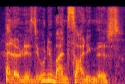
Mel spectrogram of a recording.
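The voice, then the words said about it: Imitates another person's voice. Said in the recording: “That's a very good impersonation. I thought it was him. Close my eyes.”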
